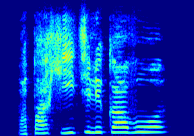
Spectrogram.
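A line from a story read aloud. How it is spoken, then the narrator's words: Quiet question. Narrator (Russian): тихим голосом спросила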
